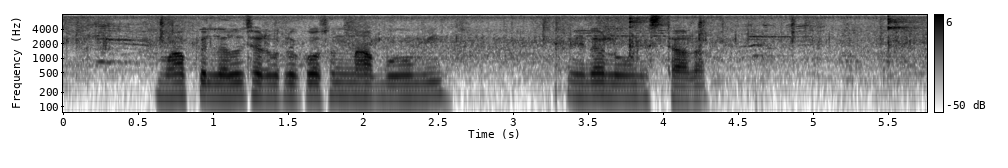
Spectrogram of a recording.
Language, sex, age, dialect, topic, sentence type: Telugu, male, 18-24, Utterandhra, banking, question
